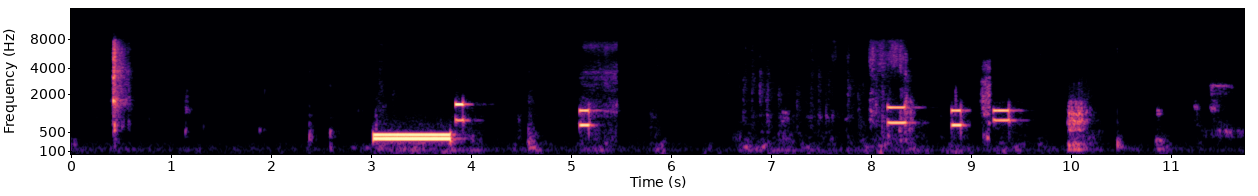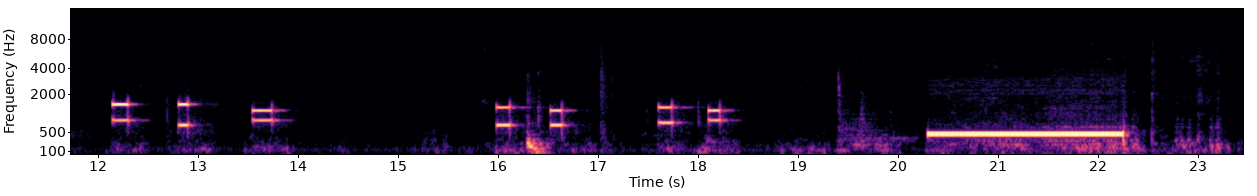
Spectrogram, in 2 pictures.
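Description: Telephone keypad tones beep in short clustered sequences with longer steady dial-tone stretches, clear and isolated against near-silence, as phone numbers are dialed from a court meeting room.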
